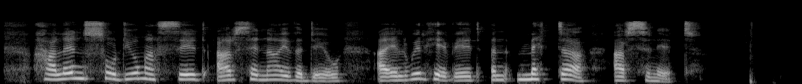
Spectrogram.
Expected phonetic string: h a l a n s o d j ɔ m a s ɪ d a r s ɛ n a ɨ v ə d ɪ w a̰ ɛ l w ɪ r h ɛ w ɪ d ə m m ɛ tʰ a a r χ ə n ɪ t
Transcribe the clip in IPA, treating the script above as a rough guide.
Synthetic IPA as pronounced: h a l ɛ n s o d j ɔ m a s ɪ d a r s ɛ n a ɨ ð ə d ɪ w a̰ ɛ l w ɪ r h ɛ v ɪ d ə n m ɛ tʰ a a r s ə n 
